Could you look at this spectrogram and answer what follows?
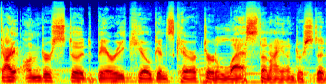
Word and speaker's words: Keoghan: For anybody who hasn't seen it, basically, Barry Keoghan, I think that's how you pronounce his last name, is Keoghan, but he is an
